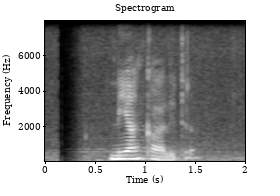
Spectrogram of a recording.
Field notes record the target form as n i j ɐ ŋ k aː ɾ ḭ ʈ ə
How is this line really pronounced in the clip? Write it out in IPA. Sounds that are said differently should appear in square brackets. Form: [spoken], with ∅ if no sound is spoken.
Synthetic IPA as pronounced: n i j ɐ ŋ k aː [l] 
